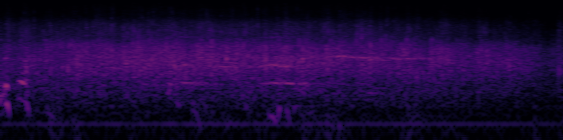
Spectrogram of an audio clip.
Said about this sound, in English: Come on, let's give a hand here.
